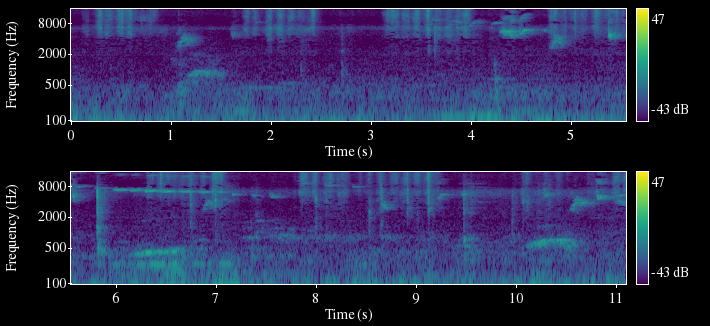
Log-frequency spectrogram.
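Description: Small birds chirping now and then, short high calls and brief rising and falling notes, over a low steady rumble.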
